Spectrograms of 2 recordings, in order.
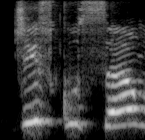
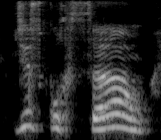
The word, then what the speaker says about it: discussão: Discussão. Aí o povo vai e fala o quê? Discursão.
